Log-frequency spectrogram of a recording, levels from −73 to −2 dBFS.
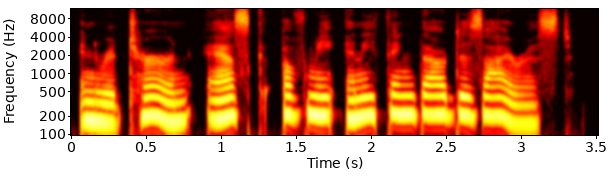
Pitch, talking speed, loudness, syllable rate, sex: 190 Hz, 135 wpm, -18 LUFS, 4.3 syllables/s, female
